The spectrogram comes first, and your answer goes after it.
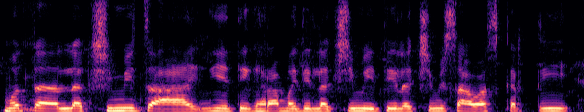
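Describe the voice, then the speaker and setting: A woman's voice: fairly low pitch, level tone, moderate pace, darkish tone. A woman, chatting homely and repetitive to her viewers in a casual home vlog. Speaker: vlogger. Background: child crying at times.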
